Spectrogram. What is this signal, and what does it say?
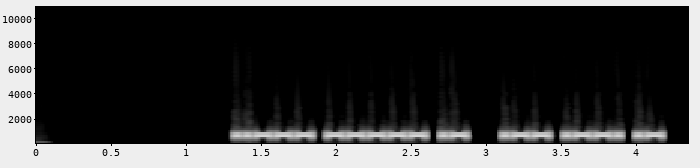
Morse code, heard as a keyed tone, about 36 wpm, 700 Hz. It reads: 20A WPA
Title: Field Day Exchanges Encore - 35wpm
